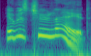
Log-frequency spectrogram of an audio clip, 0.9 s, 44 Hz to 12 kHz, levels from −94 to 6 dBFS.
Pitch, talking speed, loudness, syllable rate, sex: 290 Hz, 265 wpm, -13 LUFS, 4.9 syllables/s, female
